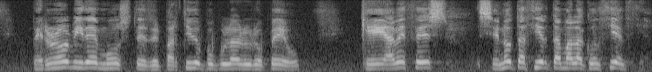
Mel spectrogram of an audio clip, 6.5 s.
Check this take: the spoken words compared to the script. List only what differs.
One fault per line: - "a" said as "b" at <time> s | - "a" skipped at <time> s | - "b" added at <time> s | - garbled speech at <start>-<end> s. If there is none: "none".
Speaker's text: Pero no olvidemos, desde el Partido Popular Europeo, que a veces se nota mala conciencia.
- "cierta" added at 5.3 s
